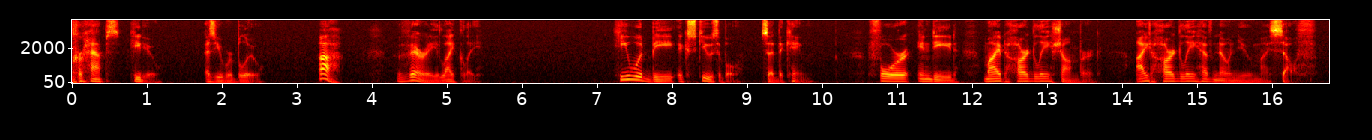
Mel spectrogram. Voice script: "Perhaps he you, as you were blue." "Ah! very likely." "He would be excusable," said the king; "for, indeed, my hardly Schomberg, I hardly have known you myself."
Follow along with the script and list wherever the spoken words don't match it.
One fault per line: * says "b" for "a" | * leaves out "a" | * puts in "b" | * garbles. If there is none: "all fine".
all fine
